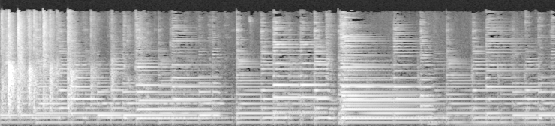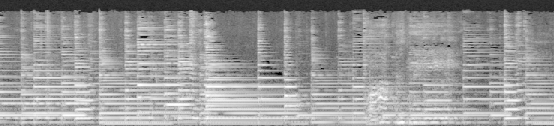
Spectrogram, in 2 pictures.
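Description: Acoustic guitar playing an instrumental song intro in single plucked notes, with a bass guitar holding low notes underneath.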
